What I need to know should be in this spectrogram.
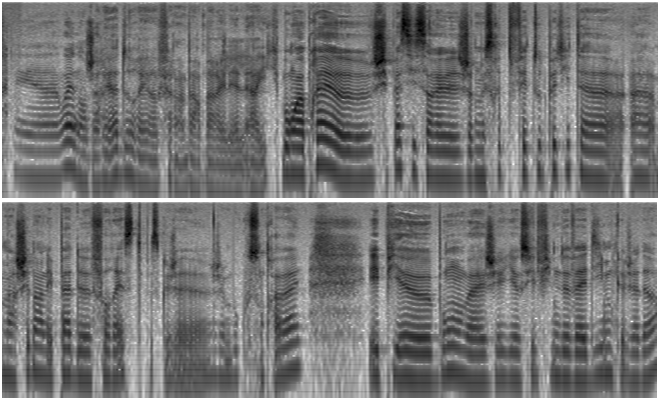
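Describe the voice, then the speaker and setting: Speaking at a moderate pace, a woman has a fairly low pitch, a dark, mellow tone and ordinary pitch variation. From France. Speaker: comics artist. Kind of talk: interview. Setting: in-person interview in Montreal.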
